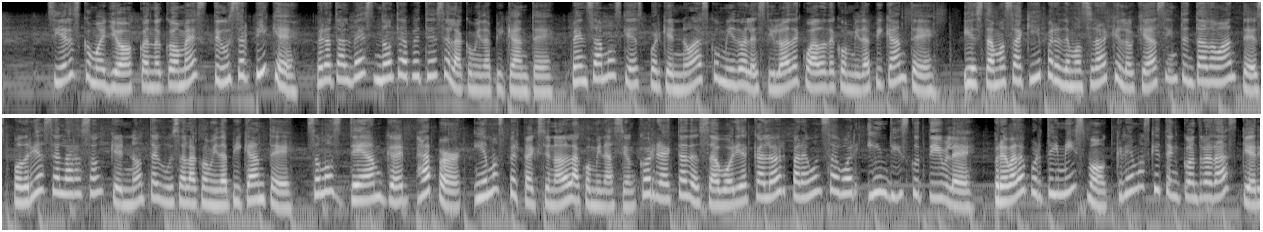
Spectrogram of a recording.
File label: commercial sp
